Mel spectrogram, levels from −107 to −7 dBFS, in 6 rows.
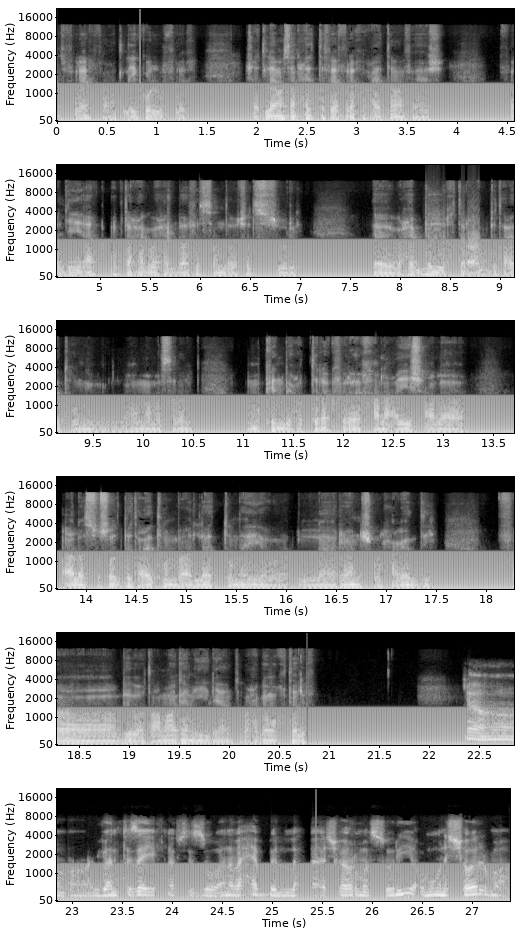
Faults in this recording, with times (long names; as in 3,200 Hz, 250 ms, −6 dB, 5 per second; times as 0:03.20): mains buzz 60 Hz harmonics 23 −26 dBFS
0:00.83: click −7 dBFS
0:08.23–0:08.79: clipping −13 dBFS
0:20.78–0:20.79: drop-out 11 ms
0:25.44: click −9 dBFS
